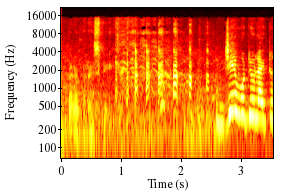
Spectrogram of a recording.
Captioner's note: Jimmy laughs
